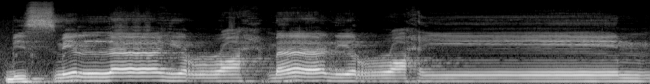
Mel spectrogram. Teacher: Selain lamnya di sini cuma 2 harokat, mimnya juga cuma 2 harokat saja, jangan kepanjangan.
